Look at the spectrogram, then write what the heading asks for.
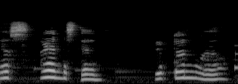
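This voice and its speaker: Over faint music in the background, a female-sounding put-on character voice speaks at a moderate pace in a high pitch. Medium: solo performance. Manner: formal, dignified.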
